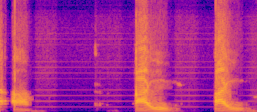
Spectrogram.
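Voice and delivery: आ then आई said low and drawn out; pronunciation demo. Shown as a demonstration. Teacher models आई for the class, low. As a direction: sound out आई. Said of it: "तो इसका क्या उच्चारण हो गया?".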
